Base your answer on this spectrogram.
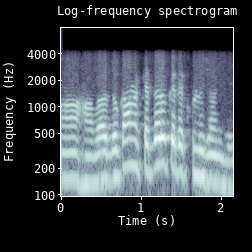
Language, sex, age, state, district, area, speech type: Odia, male, 18-30, Odisha, Subarnapur, rural, conversation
